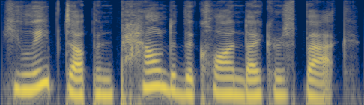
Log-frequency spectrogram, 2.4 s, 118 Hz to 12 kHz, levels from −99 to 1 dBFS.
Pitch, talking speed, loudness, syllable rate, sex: 210 Hz, 195 wpm, -17 LUFS, 5.2 syllables/s, female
